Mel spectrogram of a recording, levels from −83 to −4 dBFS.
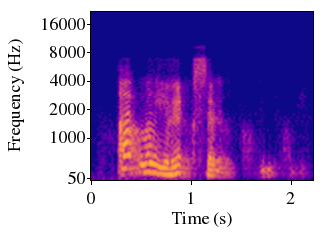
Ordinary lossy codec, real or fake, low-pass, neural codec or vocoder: Opus, 16 kbps; fake; 7.2 kHz; codec, 16 kHz, 0.5 kbps, FreqCodec, smaller model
